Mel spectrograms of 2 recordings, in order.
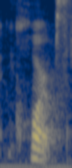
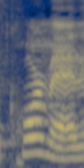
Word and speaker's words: corpsman: Yeah, so corpse. I know. I said corpse. C-O-R-P. Is it not? No, it's spelled like that, and so I thought I've been saying it wrong because I'm like, oh, he's a corpsman, and then I'm like, no. Then I read it as corpsman, and I was like,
